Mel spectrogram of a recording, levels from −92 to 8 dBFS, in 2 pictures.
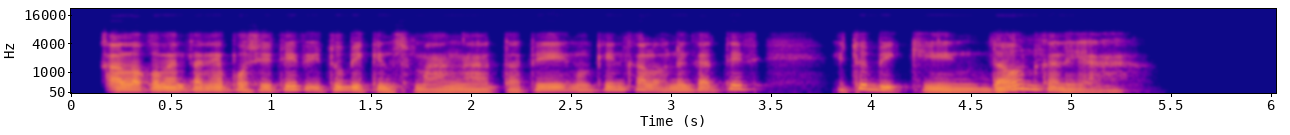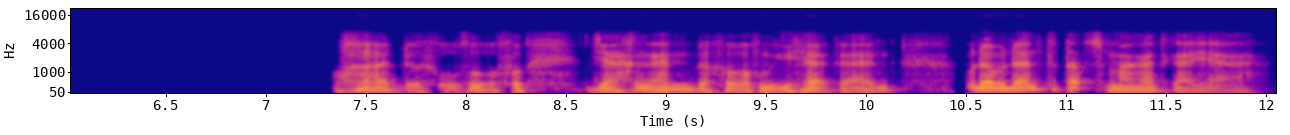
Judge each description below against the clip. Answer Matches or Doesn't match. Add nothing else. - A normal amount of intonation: Matches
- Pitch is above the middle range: Doesn't match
